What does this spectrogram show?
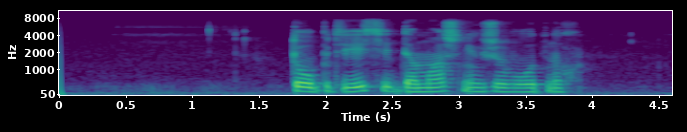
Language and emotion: Russian, neutral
